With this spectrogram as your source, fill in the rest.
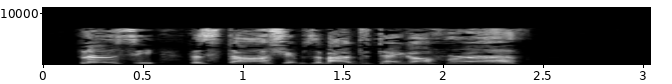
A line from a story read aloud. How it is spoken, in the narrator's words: It was the journalist, shouting from the breakwater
